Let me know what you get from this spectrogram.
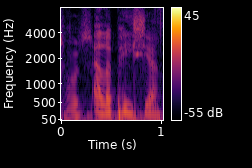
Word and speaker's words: alopecia: Alopecia.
